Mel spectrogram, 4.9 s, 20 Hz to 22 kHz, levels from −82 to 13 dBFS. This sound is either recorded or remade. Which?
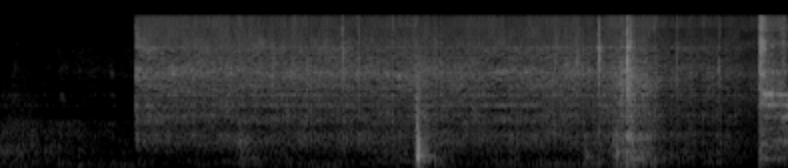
remade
